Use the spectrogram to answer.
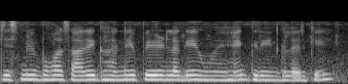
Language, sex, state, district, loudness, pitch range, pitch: Hindi, female, Uttar Pradesh, Lucknow, -14 LUFS, 205-220 Hz, 215 Hz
